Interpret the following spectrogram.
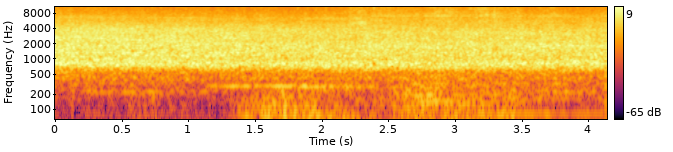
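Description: Baseball stadium crowd cheering a walk-off home run in a steady, unbroken roar.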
